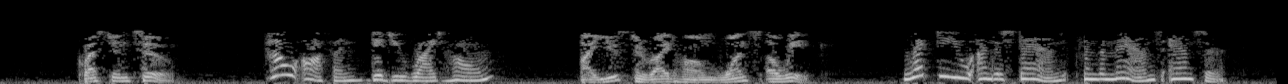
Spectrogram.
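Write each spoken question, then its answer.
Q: What do you understand from the man's answer?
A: He wrote home once a week in the past but no longer does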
